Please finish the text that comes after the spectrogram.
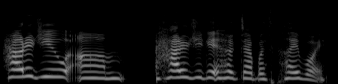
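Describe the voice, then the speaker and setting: A woman's voice: high voice, moderate pace, fairly bright tone, dry recording, studio quality. A woman hosting a casual interview in a chatty, teasing way. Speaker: host.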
